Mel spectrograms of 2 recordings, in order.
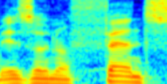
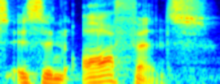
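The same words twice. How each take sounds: First: "offense" as uh-FENSE; second-syllable stress. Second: "offense" as AW-fense; first-syllable stress. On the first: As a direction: say "offense" with a weak first vowel, stress on the end. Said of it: "is an offense. That's an offense". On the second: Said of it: "That's an offense". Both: Real, not acted.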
